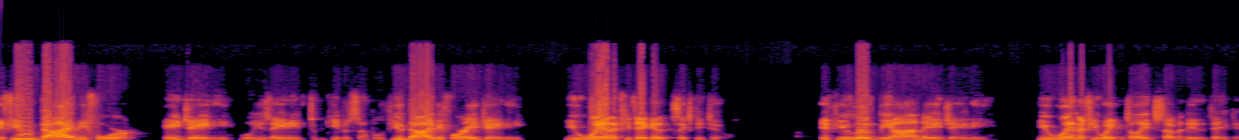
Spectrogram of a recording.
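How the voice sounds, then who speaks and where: A man with an American accent and a plain, everyday voice speaks at a moderate pace and fairly high pitch. His loudness swings widely. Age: 50s. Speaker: retirement blogger. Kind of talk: podcast interview.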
